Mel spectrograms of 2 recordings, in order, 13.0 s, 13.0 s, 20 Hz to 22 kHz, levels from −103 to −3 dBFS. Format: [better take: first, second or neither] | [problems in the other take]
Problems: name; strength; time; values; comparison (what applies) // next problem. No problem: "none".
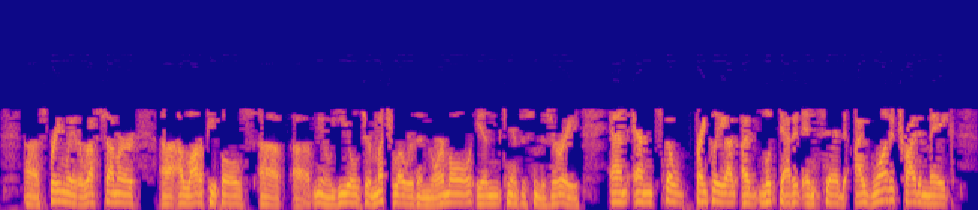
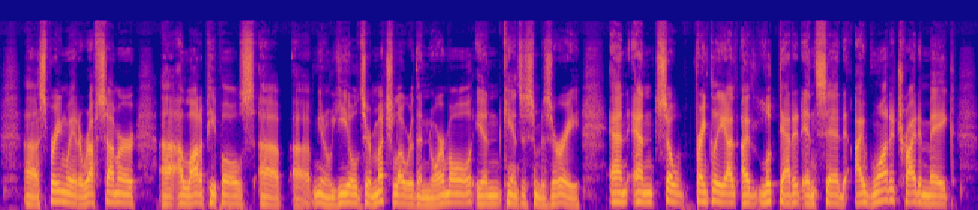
second | garbled, watery; badly; nothing above 3 kHz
